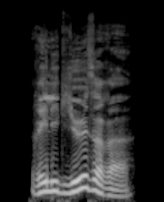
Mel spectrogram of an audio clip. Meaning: inflection of religiös: 1. strong/mixed nominative/accusative feminine singular comparative degree 2. strong nominative/accusative plural comparative degree
- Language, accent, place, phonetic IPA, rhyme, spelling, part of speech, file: German, Germany, Berlin, [ʁeliˈɡi̯øːzəʁə], -øːzəʁə, religiösere, adjective, De-religiösere.ogg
